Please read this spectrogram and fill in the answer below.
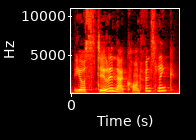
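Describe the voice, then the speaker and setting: A woman's voice: sits high, very animated, unhurried, fairly bright tone, slight background noise, exaggerated voice. A woman playing an inquisitive, uneasy newcomer to a space pirate crew, talking informally in an audio drama. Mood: friendly, anxious. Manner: questioning, informal. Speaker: voice actor. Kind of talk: science fiction audio drama dialogue.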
